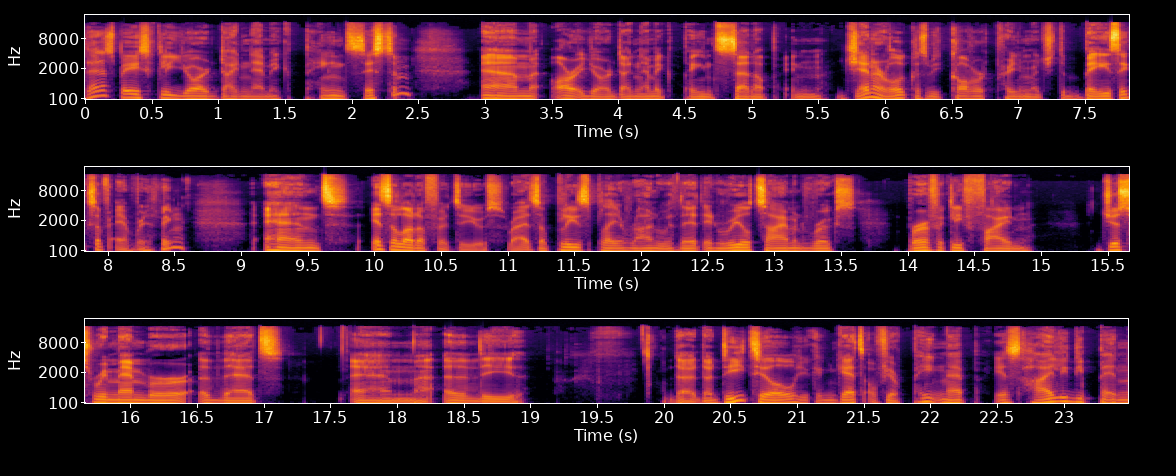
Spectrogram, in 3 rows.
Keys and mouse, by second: 12.3 space, 14.5 g, 19.1 space, 19.6 shift+middle drag.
